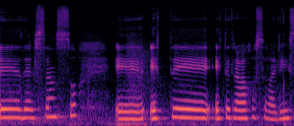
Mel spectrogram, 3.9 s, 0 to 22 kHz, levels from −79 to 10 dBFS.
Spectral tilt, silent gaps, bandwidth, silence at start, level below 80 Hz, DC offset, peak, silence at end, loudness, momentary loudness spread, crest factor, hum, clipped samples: -5.5 dB/octave; none; 18 kHz; 0 s; -46 dBFS; under 0.1%; -8 dBFS; 0 s; -22 LUFS; 11 LU; 14 dB; none; under 0.1%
